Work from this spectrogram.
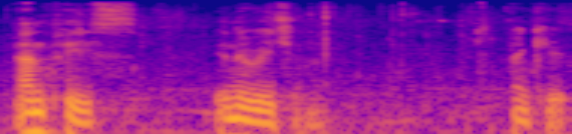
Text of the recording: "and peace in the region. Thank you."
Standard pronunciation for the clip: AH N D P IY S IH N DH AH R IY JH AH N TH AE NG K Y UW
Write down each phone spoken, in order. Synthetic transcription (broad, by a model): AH N P IY S IH N DH AH R IY JH AH N TH AE NG K Y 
